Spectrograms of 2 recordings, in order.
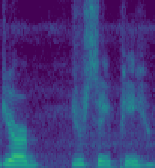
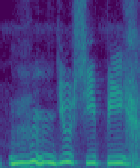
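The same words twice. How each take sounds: First: Said in the usual way. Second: Slow teasing through a laugh. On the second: Real, not acted. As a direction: tease them while laughing. GM repeats it, laughing.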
